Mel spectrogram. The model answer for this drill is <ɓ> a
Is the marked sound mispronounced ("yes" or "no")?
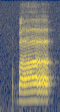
no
